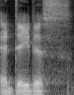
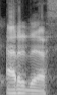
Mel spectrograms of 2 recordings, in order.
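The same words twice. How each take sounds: First: It is said the American way. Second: It is said the Australian way. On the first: The speaker calls it right. "it's clearly Adidas, over in the States" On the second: The speaker calls it wrong. "we also say Adidas here"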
